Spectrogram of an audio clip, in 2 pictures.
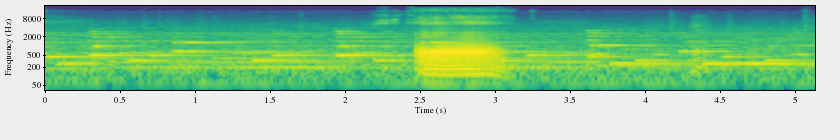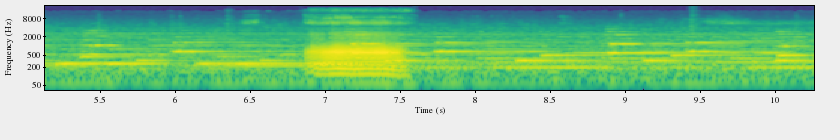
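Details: Sleeping pet dog: two loud snores, each about half a second long, over gentle piano music playing Interstellar; dog snoring.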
